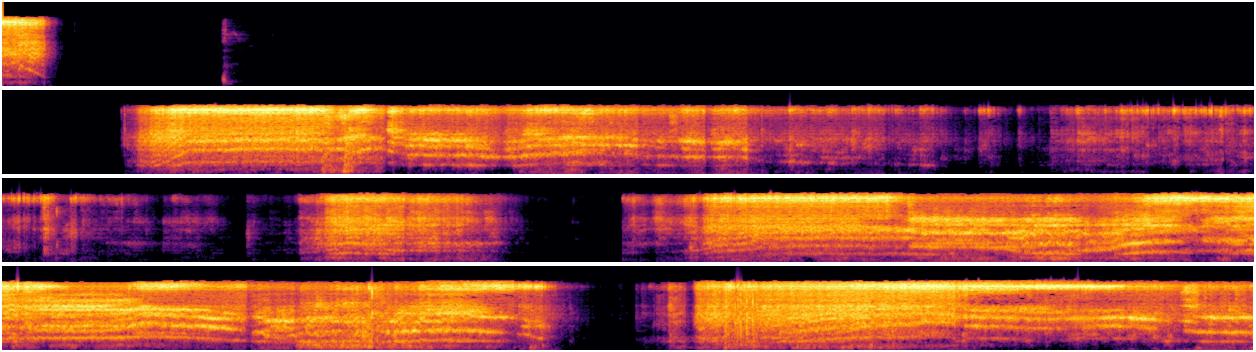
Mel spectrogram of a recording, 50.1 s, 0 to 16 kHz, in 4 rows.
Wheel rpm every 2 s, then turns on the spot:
10, 0, 0, 0, 0, 0, 10, 120, 120, 110, 70, 40, 40, 30, 40, 40, 80, 80, 110, 130, 80, 70, 70, 140, 120.
none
